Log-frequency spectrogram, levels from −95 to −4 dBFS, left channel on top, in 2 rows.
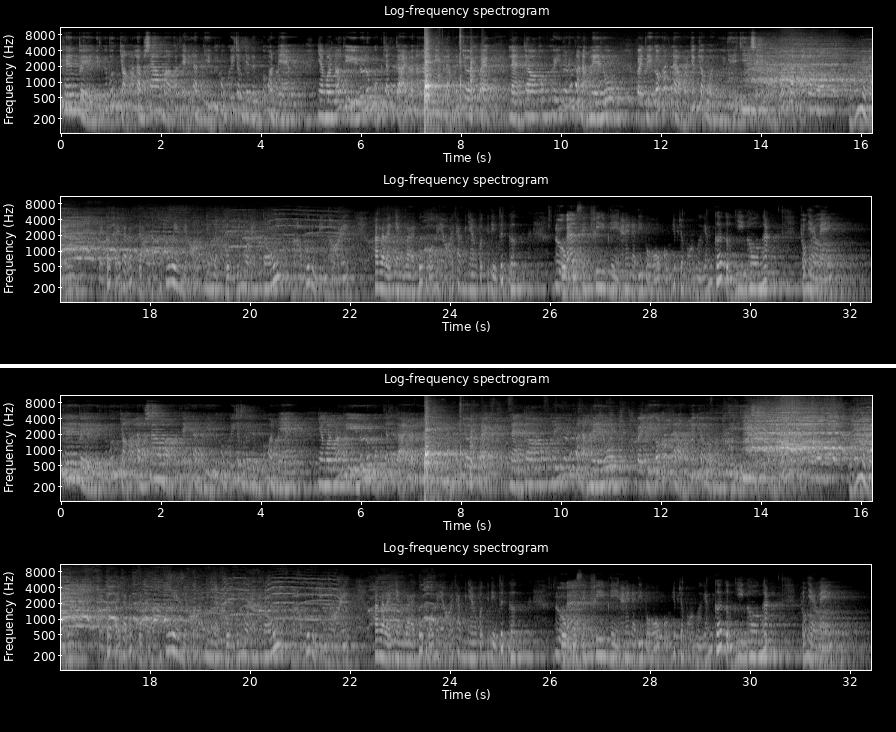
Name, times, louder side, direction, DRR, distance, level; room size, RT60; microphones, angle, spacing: voice 1, 0.0-15.3 26.1-26.5 31.0-31.6, left 2 dB, 80° left, -2 dB, 6.9 m, -38 dB
sound 1, 6.5-6.6 7.3-7.6 7.9-23.9, right 4 dB, 80° right, 3.5 m, -40 dB
sound 2, 7.2-10.0 10.3-11.8 12.3-12.4 12.6-12.7 12.9-13.3 14.0-14.1, left 4 dB, 55° left, 1.4 m, -31 dB
voice 2, 15.7-25.3 25.7-30.4 30.6-31.7, equal, 5° left, 0 dB, 2.2 m, -42 dB
24.5 x 23.5 x 10.0 m, 2.6 s
head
